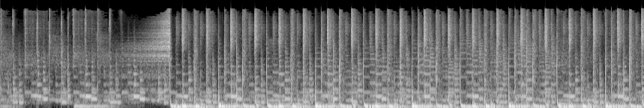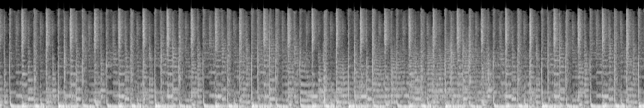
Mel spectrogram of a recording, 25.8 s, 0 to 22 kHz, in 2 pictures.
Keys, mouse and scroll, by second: 5.7-7.3 scroll up 3, 7.3 click, 8.5 shift+click, 9.1-11.5 middle drag, 11.5-13.2 scroll up 1, 13.2 shift+d, 15.0-15.5 scroll down 2, 15.5 Tab, 15.6 Tab, 18.6 click, 19.0 KP_Decimal, 19.3 KP_1, 22.2-22.6 scroll up 1, 22.6 r, 23.3 ctrl+z.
